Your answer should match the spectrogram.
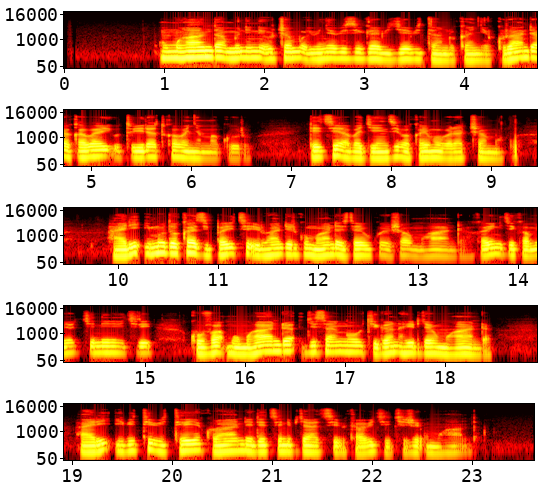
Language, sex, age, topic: Kinyarwanda, female, 25-35, government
